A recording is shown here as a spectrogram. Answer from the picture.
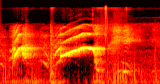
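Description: A toddler girl's voice: a short vocal sound, then a high-pitched squeal that rises and holds for about half a second, about a second in.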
